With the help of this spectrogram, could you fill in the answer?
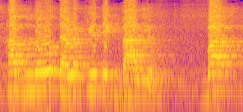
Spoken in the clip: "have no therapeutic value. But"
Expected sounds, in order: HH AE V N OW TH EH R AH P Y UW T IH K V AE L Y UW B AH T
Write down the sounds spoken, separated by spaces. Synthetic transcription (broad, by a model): HH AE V N OW T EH R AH P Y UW T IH K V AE L Y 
